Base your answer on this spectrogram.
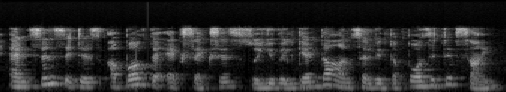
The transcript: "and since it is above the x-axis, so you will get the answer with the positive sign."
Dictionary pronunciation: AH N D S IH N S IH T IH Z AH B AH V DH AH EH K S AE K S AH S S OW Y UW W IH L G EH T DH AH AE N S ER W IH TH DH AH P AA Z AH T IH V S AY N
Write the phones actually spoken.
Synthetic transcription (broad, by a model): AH N D S IH N S IH T IH Z AH B AH V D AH EH K S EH K S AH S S OW Y UW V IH L G EH T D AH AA N S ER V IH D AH P AA Z AH T IH V S AY N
